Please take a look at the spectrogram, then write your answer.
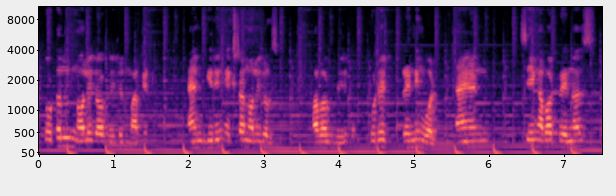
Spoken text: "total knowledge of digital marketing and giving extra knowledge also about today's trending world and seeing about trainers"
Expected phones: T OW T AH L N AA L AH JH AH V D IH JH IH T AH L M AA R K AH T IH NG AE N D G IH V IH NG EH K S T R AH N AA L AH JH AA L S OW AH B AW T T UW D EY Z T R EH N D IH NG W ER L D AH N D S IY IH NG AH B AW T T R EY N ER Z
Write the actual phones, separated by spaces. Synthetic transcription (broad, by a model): T OW T AH L N AA L AH JH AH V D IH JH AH N M AA R K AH T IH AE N D G IH V IH NG EH K S T R AH N AA L AH JH AA L S OW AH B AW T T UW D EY T R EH N D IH NG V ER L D AH N D S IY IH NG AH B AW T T R EY N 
